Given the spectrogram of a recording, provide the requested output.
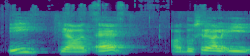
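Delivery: ordinary delivery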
